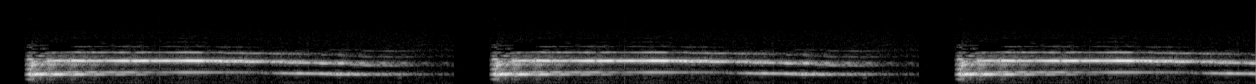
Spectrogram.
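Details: Samoyed dog out in the snow howling: three long, drawn-out howls of about four seconds each, held steady and then sliding lower in pitch, with silent gaps between them and no other sounds.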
